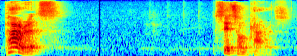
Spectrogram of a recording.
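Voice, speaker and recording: A man voicing a snobby, bossy storybook cat in a haughty, drawn-out, insistent way. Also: medium pitch, wildly swooping pitch, pushed and bright, reverberant, exaggerated voice. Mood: smug, insistent.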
